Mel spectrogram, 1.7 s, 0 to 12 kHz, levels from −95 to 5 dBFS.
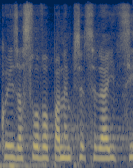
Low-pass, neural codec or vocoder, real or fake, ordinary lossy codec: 10.8 kHz; autoencoder, 48 kHz, 128 numbers a frame, DAC-VAE, trained on Japanese speech; fake; Opus, 64 kbps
